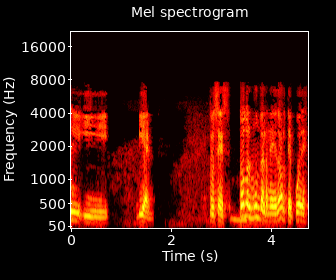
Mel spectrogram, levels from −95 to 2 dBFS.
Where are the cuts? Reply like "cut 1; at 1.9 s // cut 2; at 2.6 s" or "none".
cut 1; at 2.7 s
